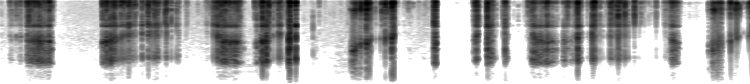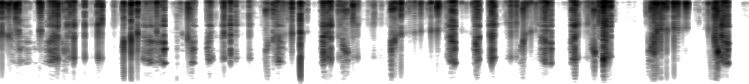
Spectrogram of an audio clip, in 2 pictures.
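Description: Two toothpicks fitted with contact mics are scraped and scratched across a white nonwoven fabric sheet. Dry, bright scratching comes in quick bursts separated by short silences, with nothing in the low end. The rough, raspy texture sits mostly in the high range.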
